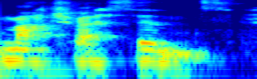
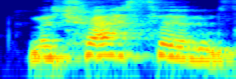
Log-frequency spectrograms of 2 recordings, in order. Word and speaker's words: matrescence: uh yes you have said it properly I pronounce it matrescence matrescence is a word that I am on this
